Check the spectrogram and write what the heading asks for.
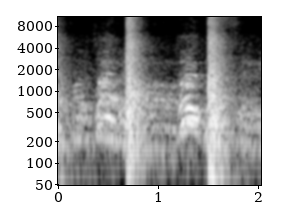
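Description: Crowd of mourners doing matam, slapping their chests in unison: two sharp, loud strokes under a second apart. Between the strokes, voices chant a nauha.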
